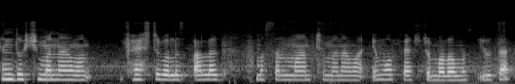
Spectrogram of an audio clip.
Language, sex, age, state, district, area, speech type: Kashmiri, female, 18-30, Jammu and Kashmir, Bandipora, rural, spontaneous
